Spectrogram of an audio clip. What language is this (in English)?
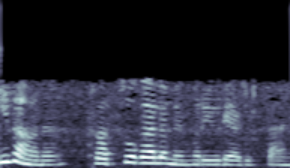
Malayalam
